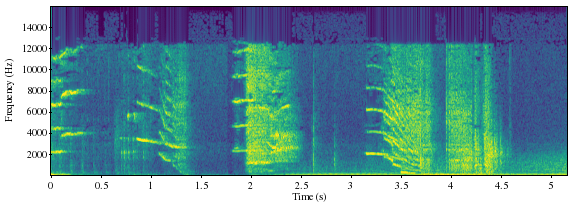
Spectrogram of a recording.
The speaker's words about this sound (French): Moi, j'ouvre cette porte.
